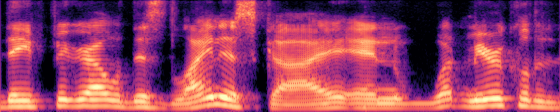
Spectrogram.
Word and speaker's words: Linus: Linus. Oh, just like in Charlie Brown.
